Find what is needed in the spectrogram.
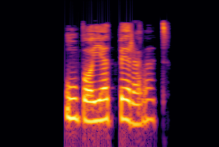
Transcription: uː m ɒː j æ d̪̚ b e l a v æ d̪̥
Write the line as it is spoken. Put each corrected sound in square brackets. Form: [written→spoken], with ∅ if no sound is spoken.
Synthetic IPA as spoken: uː [m→b] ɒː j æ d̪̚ b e [l→ɾ] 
